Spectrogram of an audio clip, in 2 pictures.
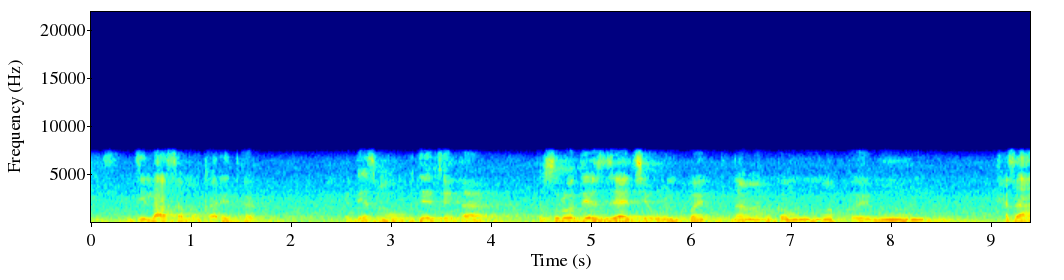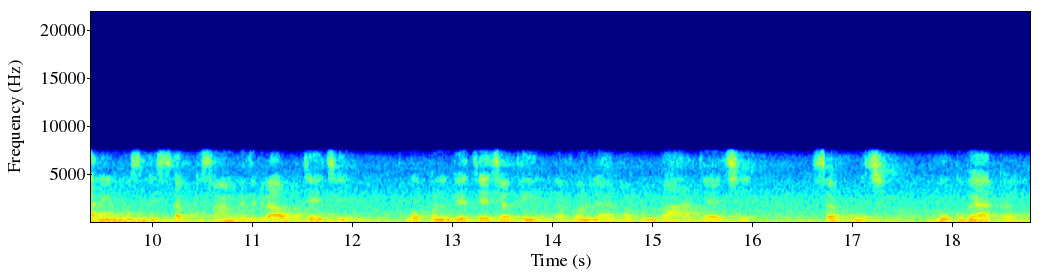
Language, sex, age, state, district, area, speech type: Maithili, female, 45-60, Bihar, Supaul, rural, spontaneous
